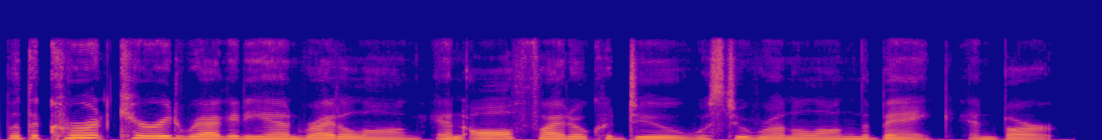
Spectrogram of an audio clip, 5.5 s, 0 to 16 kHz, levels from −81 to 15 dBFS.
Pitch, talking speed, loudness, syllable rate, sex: 205 Hz, 230 wpm, -17 LUFS, 5.4 syllables/s, female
